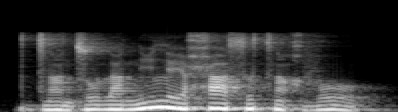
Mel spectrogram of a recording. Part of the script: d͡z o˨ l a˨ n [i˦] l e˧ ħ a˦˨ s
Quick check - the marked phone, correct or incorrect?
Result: correct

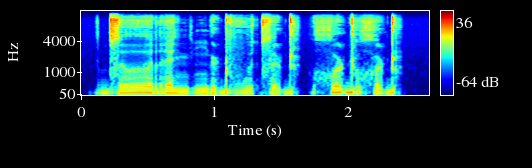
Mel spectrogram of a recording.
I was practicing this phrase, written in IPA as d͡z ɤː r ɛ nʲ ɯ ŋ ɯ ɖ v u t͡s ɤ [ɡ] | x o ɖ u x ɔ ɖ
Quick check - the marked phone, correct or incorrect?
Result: incorrect: ɖ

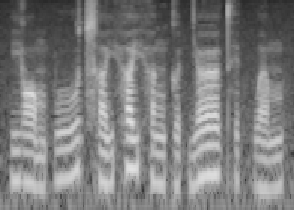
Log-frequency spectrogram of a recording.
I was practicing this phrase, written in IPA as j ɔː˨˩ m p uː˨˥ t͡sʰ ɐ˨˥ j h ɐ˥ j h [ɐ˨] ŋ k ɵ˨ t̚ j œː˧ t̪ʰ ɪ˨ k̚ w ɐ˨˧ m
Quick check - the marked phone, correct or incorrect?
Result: correct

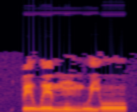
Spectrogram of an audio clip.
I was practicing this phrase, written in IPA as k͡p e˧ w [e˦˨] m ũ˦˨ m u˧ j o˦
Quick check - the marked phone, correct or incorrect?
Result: incorrect: e˦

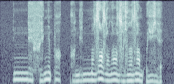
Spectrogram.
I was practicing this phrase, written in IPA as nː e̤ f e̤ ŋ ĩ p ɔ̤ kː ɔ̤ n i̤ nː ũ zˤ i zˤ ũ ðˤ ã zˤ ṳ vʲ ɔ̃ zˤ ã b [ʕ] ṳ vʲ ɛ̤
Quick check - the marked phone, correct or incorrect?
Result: incorrect: ʔ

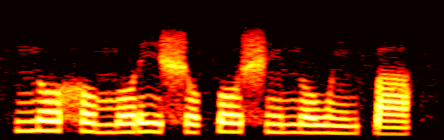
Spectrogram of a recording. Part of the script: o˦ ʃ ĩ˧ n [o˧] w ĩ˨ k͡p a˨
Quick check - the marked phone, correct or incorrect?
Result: correct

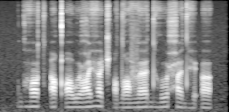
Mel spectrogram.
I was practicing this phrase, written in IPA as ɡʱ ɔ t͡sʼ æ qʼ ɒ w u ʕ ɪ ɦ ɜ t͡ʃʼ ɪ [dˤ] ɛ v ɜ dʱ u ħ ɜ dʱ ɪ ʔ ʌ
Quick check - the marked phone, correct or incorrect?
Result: correct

